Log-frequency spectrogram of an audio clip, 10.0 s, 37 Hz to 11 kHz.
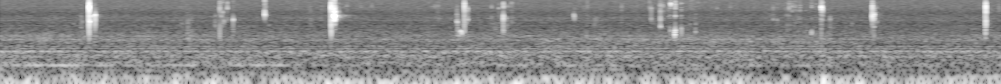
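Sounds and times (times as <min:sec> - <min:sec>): wet kissing and lip smacks: 0:00.8 - 0:01.1, 0:02.2 - 0:03.5, 0:04.4 - 0:05.9.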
